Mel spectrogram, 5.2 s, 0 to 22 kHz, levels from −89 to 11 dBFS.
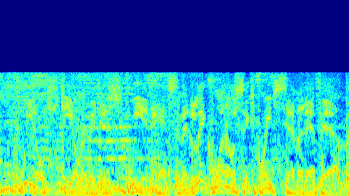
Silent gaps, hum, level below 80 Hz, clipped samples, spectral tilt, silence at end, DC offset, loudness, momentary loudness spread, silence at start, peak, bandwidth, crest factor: none; none; -26 dBFS; under 0.1%; -8 dB/octave; 0 s; under 0.1%; -20 LUFS; 2 LU; 0 s; -8 dBFS; 5 kHz; 12 dB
